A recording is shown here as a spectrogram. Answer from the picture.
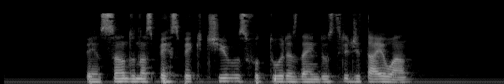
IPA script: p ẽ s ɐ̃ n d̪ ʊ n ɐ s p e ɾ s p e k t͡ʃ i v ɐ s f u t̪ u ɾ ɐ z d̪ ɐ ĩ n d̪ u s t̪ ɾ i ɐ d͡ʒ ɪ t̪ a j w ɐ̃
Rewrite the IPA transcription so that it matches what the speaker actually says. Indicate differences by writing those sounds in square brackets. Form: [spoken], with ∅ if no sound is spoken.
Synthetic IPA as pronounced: p ẽ s ɐ̃ n d̪ ʊ n ɐ s p e ɾ s p e k t͡ʃ i v ɐ s f u t̪ u ɾ ɐ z d̪ ɐ ĩ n d̪ u s t̪ ɾ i ɐ d͡ʒ ɪ t̪ a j w ɐ̃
